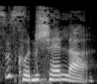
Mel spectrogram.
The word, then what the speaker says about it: Coachella: Also für die Leute, die es nicht wissen, wie spricht man das aus? Coachella. – Ja.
